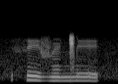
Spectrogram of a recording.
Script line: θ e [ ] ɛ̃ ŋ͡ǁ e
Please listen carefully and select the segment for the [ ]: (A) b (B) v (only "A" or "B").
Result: B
